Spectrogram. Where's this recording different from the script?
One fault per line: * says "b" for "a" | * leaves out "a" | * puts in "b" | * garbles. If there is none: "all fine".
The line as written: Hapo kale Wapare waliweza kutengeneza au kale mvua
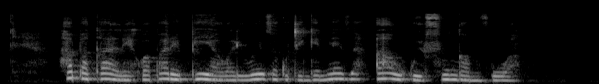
* puts in "pia"
* says "kuifunga" for "kale"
